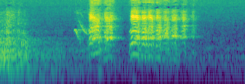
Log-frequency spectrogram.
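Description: A cartoon character laughing in two bursts, a short one followed by a longer one of about a second, with a quick rise in pitch just before.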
